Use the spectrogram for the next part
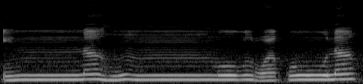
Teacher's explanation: میم ساکن کے بعد ایک اور میم آ رہی ہے تو یہاں غنہ ہو رہا ہے، اور قاف موٹے حروف میں سے ہے تو اسے موٹا پڑھا جا رہا ہے، اور یہاں غین بھی موٹے حروف میں سے ہے مغرقون۔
